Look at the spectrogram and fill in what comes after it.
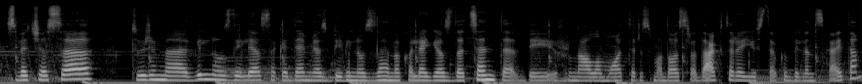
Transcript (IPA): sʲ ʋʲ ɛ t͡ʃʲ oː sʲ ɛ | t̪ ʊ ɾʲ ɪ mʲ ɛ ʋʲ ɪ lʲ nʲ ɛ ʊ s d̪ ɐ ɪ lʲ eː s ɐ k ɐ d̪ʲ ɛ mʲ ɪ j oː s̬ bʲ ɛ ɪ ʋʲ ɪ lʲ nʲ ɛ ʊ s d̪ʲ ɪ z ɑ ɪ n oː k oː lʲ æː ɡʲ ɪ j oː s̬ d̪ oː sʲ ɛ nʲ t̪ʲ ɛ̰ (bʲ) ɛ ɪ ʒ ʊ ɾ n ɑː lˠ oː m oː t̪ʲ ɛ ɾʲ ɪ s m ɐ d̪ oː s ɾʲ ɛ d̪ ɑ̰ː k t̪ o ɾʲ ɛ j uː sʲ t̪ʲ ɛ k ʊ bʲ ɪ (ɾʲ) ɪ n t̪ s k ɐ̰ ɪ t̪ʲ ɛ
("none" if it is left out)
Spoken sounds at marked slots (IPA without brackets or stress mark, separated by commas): bʲ, lʲ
